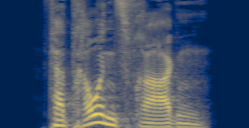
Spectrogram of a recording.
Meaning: plural of Vertrauensfrage
- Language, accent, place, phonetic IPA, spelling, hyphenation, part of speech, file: German, Germany, Berlin, [fɛɐ̯ˈtʁaʊ̯ənsˌfʁaːɡn̩], Vertrauensfragen, Ver‧trau‧ens‧fra‧gen, noun, De-Vertrauensfragen.ogg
